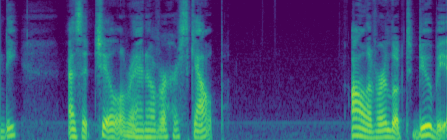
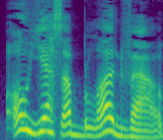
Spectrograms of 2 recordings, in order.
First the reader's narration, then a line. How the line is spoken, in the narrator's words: cried Randy with a rapturous leap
